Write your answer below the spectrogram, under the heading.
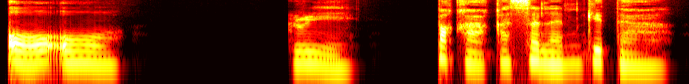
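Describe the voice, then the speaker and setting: Narrator as a gentle, forgiving young wife. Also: female voice, low-pitched, slow, no room sound, studio quality. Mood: joyful.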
